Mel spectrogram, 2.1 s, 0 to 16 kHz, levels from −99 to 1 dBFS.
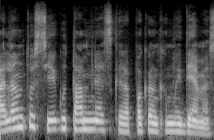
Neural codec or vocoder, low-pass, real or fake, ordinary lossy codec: none; 14.4 kHz; real; Opus, 64 kbps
